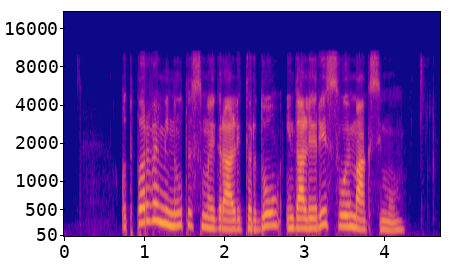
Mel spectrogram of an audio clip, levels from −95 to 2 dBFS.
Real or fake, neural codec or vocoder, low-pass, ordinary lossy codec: fake; vocoder, 22.05 kHz, 80 mel bands, Vocos; 9.9 kHz; Opus, 16 kbps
